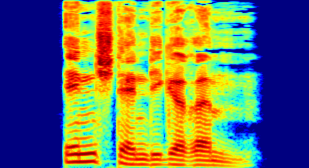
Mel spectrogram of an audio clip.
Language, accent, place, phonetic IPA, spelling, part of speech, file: German, Germany, Berlin, [ˈɪnˌʃtɛndɪɡəʁəm], inständigerem, adjective, De-inständigerem.ogg
- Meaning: strong dative masculine/neuter singular comparative degree of inständig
